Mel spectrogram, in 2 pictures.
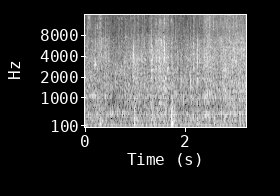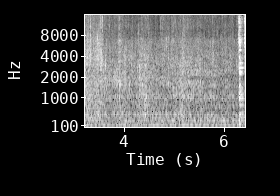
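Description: Chicken and chopped vegetables cooking in a stainless steel pot, a steady sizzling simmer with small crackles. A spoon knocks lightly against the pot a couple of times, and there is a sharp metal clink near the end.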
